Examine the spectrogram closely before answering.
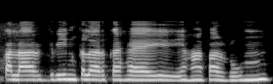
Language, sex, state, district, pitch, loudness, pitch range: Hindi, female, Chhattisgarh, Raigarh, 210 Hz, -12 LUFS, 200-220 Hz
